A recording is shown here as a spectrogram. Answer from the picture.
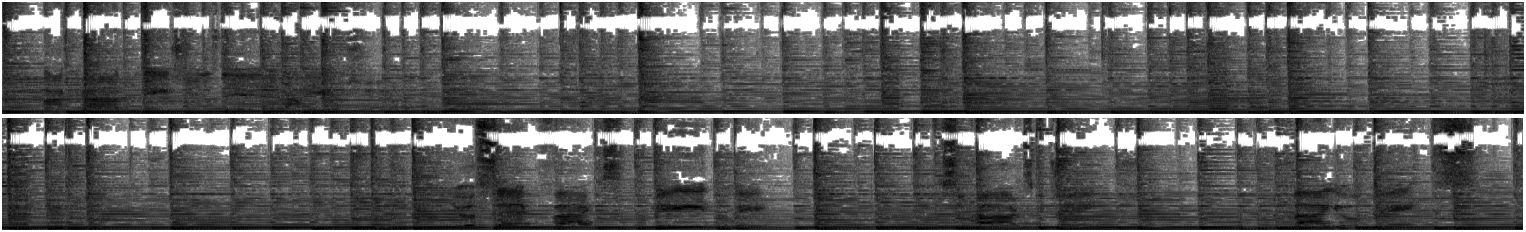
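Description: Ibanez cutaway acoustic guitar strummed steadily, playing a slow repeating chord progression.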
